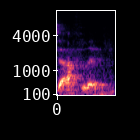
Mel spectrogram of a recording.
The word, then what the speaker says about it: JaFleu: My mom goes JaFleu, so it's JaFleu.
